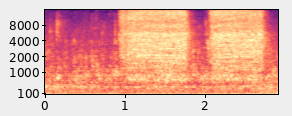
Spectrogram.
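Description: Silver spray paint hisses from an aerosol can with a cracked nozzle, in two loud, steady bursts of about a second each separated by a short pause, over faint background noise and with no talking.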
